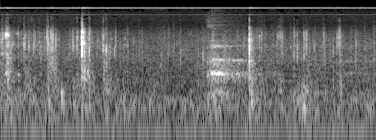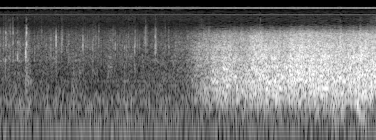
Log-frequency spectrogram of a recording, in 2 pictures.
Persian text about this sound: به این ترتیب روزها گذشت، ولی یک بار بارون شروع به باریدن کرد و انگار تصمیم به قطع شدن نداشت.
